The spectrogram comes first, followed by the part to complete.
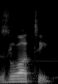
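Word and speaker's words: złoty: polish oh right we went over this polish zotti zot that's how you pronounce it zotty thank you for the 10 polish zotty and thank you C Avengers for another 999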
